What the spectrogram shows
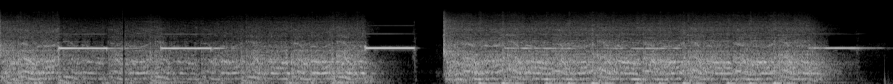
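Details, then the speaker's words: John Deere 320D skid steer engine, non-running auction machine, cranked twice over a warning buzzer: lumpy, irregular rhythm suggesting low compression on one cylinder; owner suspects a dropped valve, unconfirmed. "that sounds to me like it's got a low compression on one cylinder so I guess we're going to tear it down and see what we find"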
